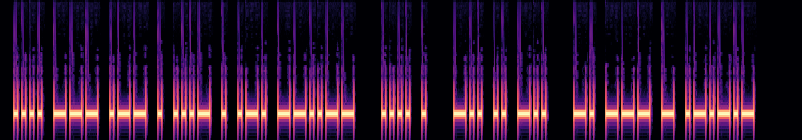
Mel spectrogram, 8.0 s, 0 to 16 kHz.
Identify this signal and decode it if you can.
Morse code, heard as a keyed tone, about 28 wpm, 700 Hz. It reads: HOWEVER, HE DID NOT.
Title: Sentences from Top 600 Words 30wpm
